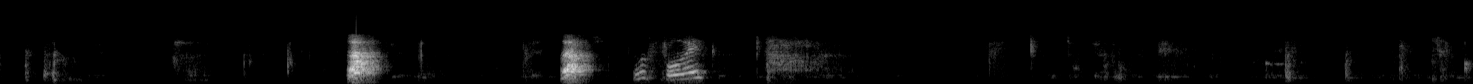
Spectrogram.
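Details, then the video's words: Pet dog pulling on a woman's pants and making weird noises: two loud, harsh bark-like bursts, then a rapid pair of throaty, rasping yelps, with quiet clicks and faint rustling between. "Dog pulls on pants and makes weird noises"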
